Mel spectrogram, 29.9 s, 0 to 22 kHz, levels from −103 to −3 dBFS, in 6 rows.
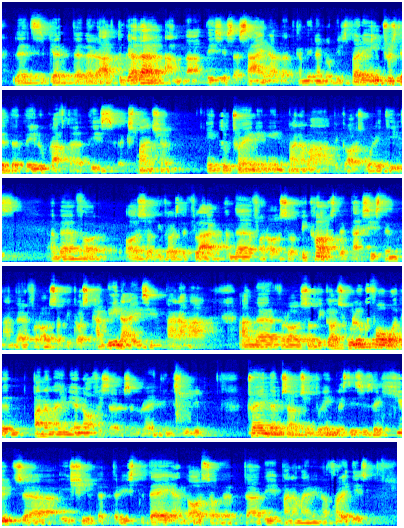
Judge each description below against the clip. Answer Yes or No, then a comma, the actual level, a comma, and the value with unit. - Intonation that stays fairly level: Yes, narrow, 2.1 semitones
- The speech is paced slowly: No, average, 175 wpm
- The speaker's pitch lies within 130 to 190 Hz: No, very low, 90 Hz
